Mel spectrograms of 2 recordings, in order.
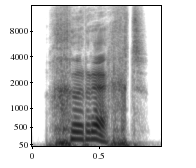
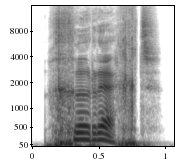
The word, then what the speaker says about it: gerecht: a regular Dutch accent gerecht, or dish in a restaurant in English. This is the way we say gerecht. Gerecht. I know that pesky Dutch g twice in this word.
